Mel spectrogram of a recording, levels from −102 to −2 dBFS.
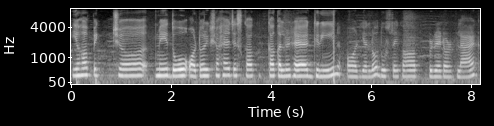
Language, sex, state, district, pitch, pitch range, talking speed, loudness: Hindi, female, Gujarat, Valsad, 220 Hz, 205-230 Hz, 145 wpm, -17 LUFS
